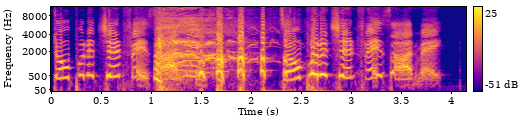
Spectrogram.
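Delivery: sobbing, tearful, high, loud crying wail. Retelling how the husband cried handing back a pen: imitating someone crying. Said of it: "he started crying".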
